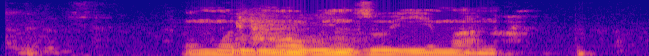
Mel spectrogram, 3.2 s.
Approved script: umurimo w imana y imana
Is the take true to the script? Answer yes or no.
no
